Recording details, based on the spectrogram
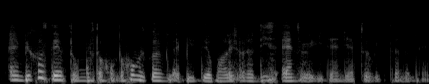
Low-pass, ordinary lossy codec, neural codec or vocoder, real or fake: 7.2 kHz; none; vocoder, 44.1 kHz, 128 mel bands, Pupu-Vocoder; fake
